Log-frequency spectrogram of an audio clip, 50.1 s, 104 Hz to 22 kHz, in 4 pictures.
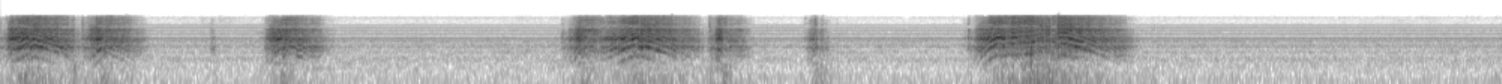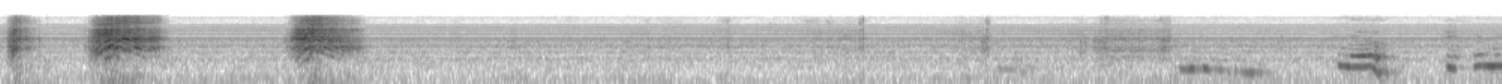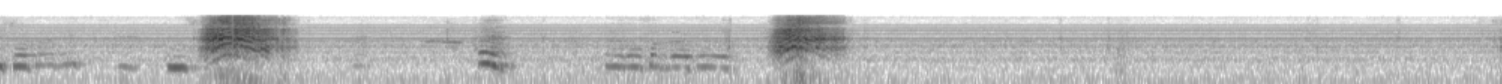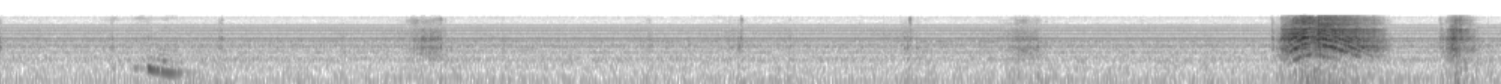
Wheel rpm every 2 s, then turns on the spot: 30, 10, 40, 20, 70, 0, 10, 10, 0, 0, 0, 10, 0, 10, 0, 10, 10, 0, 0, 10, 0, 0, 0, 0, 30.
none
